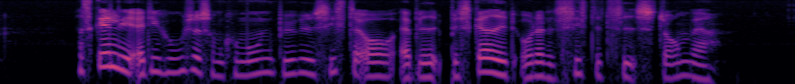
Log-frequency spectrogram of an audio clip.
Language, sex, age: Danish, female, 32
